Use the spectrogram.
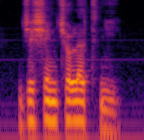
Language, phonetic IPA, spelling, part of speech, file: Polish, [ˌd͡ʑɛ̇ɕɛ̇̃ɲt͡ɕɔˈlɛtʲɲi], dziesięcioletni, adjective, Pl-dziesięcioletni.ogg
